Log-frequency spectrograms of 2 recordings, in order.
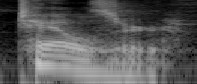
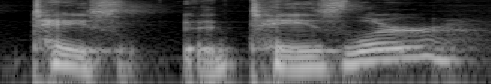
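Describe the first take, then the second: First: The L sound comes before the S sound. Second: The S sound comes before the L sound. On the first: The speaker calls it right. "the proper pronunciation is Tailser" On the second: The speaker calls it wrong. "they flip them, and it's Tasler"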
